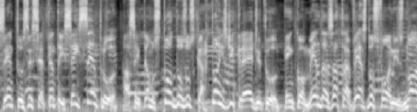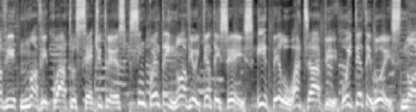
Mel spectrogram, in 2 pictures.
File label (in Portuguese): Spot casa dos bolos; spots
